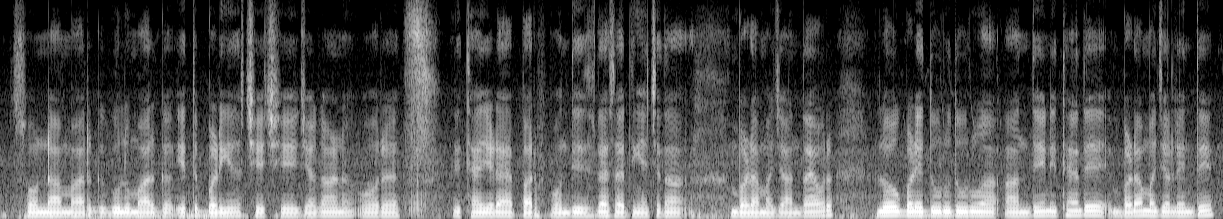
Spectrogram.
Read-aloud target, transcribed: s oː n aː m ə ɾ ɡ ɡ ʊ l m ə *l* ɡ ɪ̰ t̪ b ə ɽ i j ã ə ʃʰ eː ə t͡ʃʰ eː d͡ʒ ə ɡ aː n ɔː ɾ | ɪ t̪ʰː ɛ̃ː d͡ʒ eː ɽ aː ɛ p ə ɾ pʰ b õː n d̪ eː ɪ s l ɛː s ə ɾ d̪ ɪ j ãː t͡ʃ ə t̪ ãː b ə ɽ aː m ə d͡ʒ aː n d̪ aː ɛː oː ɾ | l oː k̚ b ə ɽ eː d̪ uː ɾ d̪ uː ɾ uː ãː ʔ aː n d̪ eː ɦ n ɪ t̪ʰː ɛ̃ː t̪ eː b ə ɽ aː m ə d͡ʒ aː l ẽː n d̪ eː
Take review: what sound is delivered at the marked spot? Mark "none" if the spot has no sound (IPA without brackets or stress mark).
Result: ɾ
